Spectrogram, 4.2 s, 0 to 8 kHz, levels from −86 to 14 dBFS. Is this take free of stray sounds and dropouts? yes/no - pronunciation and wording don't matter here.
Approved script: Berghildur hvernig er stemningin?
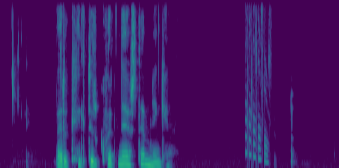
no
